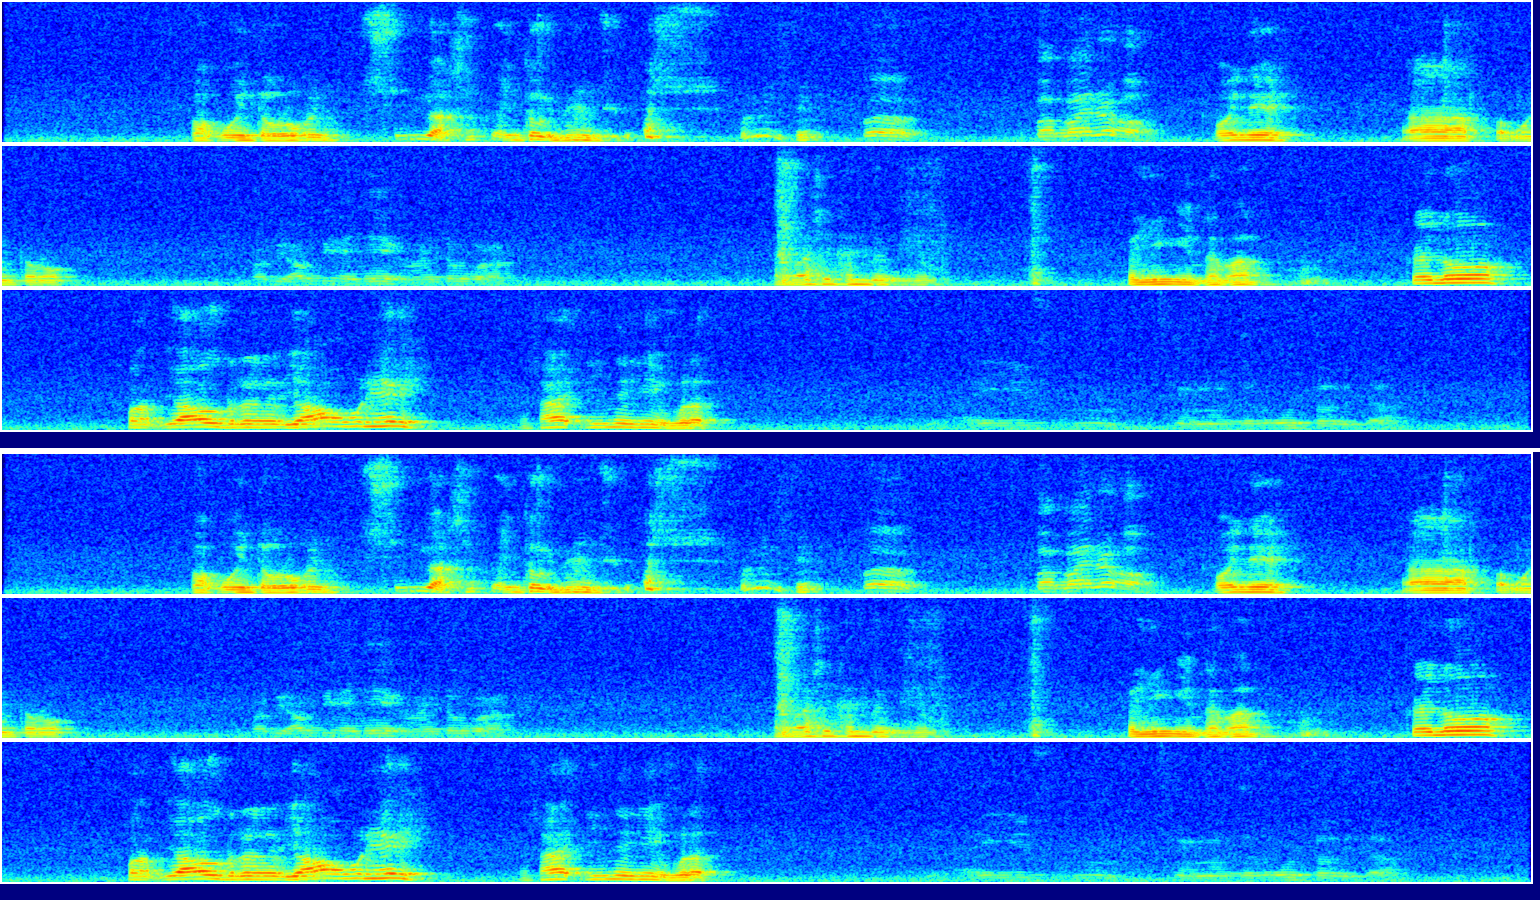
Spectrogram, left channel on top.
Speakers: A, on the right (about 65°); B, on the right (about 80°).
A: ꯄ ꯑꯣꯏꯅ ꯇꯧꯔꯅꯣ ꯁꯤꯒꯁꯤ ꯀꯩꯅꯣ ꯇꯧꯋꯤ ꯃꯌꯥꯝꯁꯤ ꯑꯁ
B: ꯄꯞ ꯄꯞ ꯍꯥꯏꯔꯛꯑꯣ
A: ꯍꯣꯏꯅꯦ ꯑꯥ ꯀꯃꯅ ꯇꯧꯔꯣ
B: ꯄꯥꯕ ꯌꯥꯎꯗꯤꯦ ꯍꯥꯏꯅꯦ ꯀꯃꯥꯏꯅ ꯇꯧꯕ
A: ꯁꯨ ꯊꯝꯖꯕ ꯍꯌꯦꯡ ꯏꯗꯚꯜ ꯀꯩꯅꯣ ꯄꯞ ꯌꯥꯎꯗ꯭ꯔꯦ ꯌꯥꯎꯕ꯭ꯔꯍꯦ ꯉꯁꯥꯏ ꯑꯩꯅ ꯌꯦꯡꯕ꯭ꯔꯥ
B: ꯑꯩ ꯁꯨꯝ ꯁꯦꯅꯗꯕꯒꯨꯝ ꯇꯧꯋꯤꯗ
